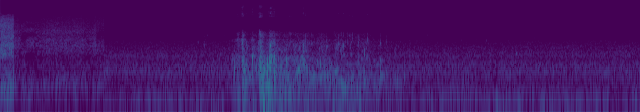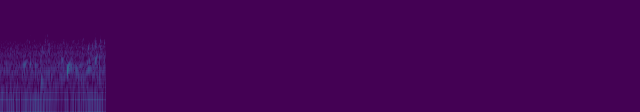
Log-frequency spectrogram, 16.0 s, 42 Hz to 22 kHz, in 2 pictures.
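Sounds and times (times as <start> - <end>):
water splashing around canoe: 2.9 - 5.1.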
